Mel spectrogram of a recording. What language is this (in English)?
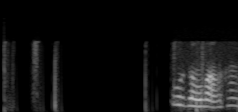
Chinese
